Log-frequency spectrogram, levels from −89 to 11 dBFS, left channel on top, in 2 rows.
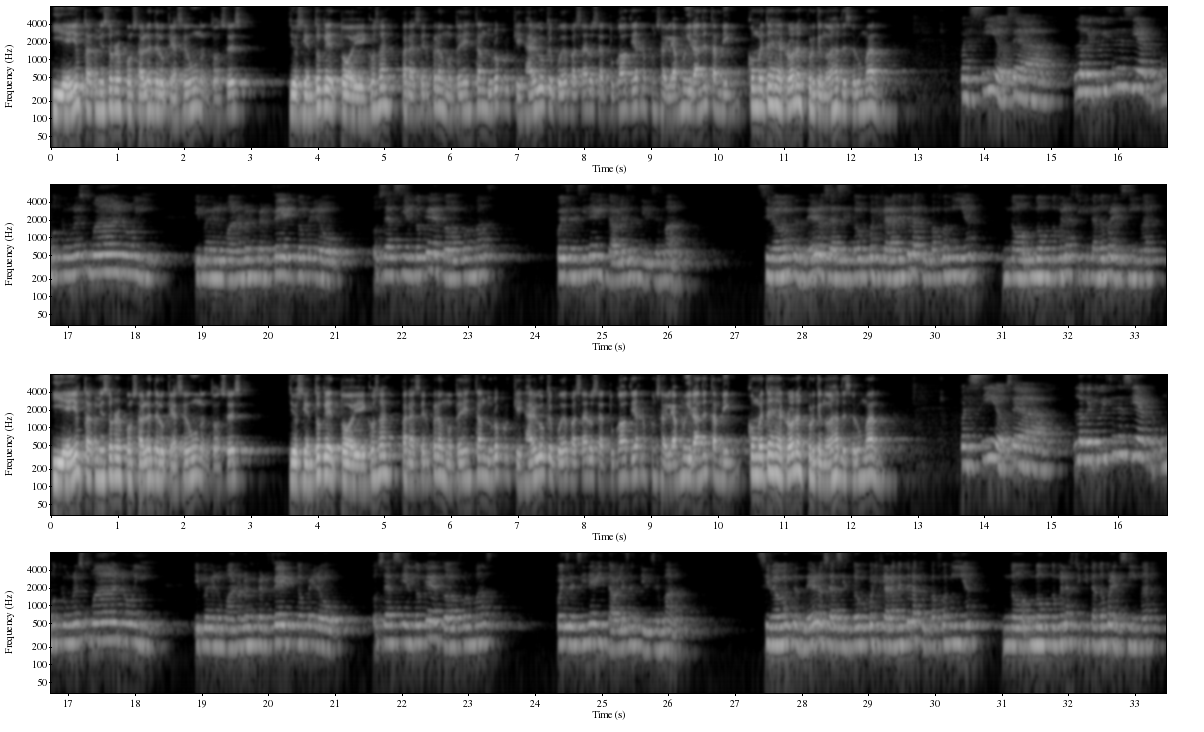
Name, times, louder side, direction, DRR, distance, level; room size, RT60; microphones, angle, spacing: voice 1, 0.0-2.8 3.6-12.5, right 2 dB, 20° right, 9 dB, 0.6 m, -25 dB
voice 2, 13.6-15.0 15.3-18.3 18.9-21.0 21.6-23.3 24.3-26.2 27.4-30.6 31.0-33.2, equal, 60° right, 0 dB, 4.7 m, -33 dB
18.0 x 16.5 x 2.4 m, 1.2 s
head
